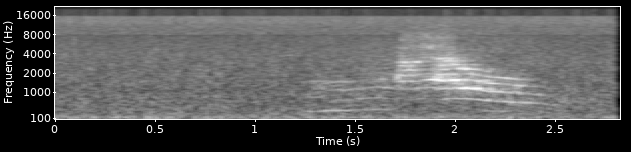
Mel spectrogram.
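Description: A cat gives a single meow in a fairly quiet room, the cry rising briefly over low background hum, moderately close and alone without talk.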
